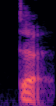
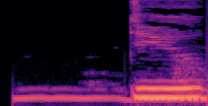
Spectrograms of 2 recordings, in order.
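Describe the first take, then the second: First: The word is reduced to a short d sound. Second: The word is said fully with a clear vowel.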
